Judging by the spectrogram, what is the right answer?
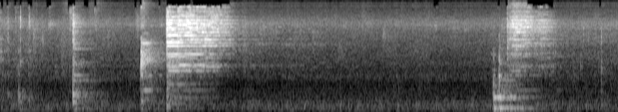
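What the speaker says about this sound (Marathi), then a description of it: "आणि गाडीमध्ये थोडीशी हळद टाकणार आहोत हलवून घेणार आहोत तुरीची आणि मुगाची डाळ" A spoon stirs toor and moong dal with turmeric in a pan, giving several loud scraping and clinking strokes, a brief sizzling burst, then a quiet stretch before another short scrape.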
